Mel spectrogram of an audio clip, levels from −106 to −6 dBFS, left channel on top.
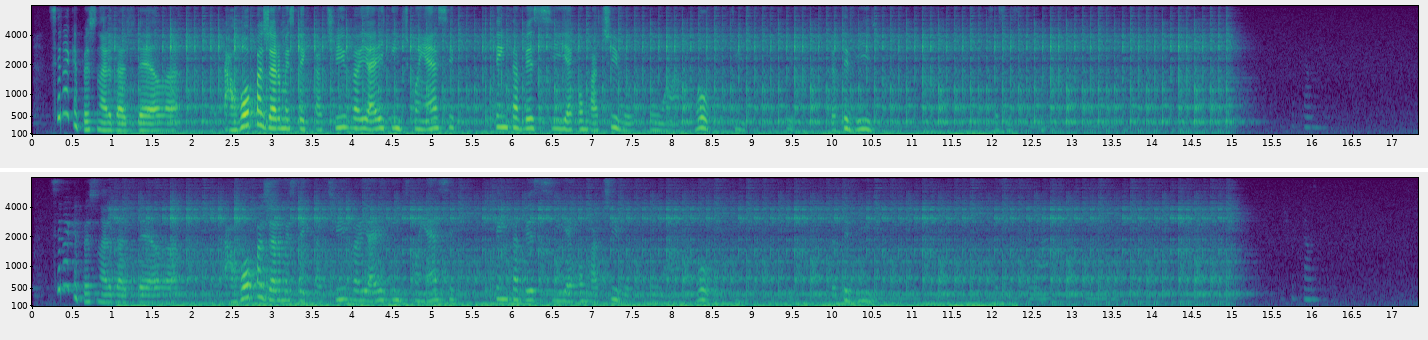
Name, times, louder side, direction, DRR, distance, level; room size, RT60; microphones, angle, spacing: voice 1, 0.4-1.8 2.4-5.3 5.8-8.5 8.8-8.9 9.4-9.6 10.1-10.5, left 8 dB, 85° left, 16 dB, 0.3 m, -35 dB
sound 1, 0.9-15.0, left 4 dB, 50° left, 0.7 m, -45 dB
sound 2, 1.0-12.3, right 4 dB, 50° right, 0.3 m, -39 dB
voice 2, 12.4-12.9 13.1-14.0 15.9-16.1, right 4 dB, 70° right, 5 dB, 1.0 m, -61 dB
6.9 x 4.6 x 5.2 m, 0.86 s
head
